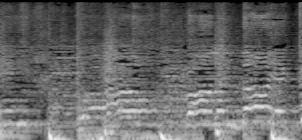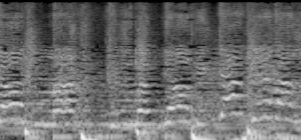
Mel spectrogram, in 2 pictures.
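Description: An Asian pop song playing for a dance: sung vocals over a steady beat with a deep bass thump about once a second.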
